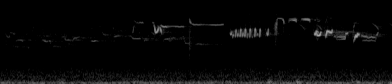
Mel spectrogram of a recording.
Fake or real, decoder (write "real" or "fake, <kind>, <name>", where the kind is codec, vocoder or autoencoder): real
